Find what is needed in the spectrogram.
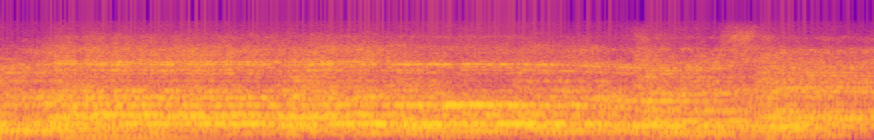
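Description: A congregation singing a hymn together, many voices holding long notes.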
